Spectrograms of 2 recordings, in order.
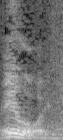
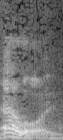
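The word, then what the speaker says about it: Aloy: is the statue of a loi especially your name's not pronounced alloy you would think with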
